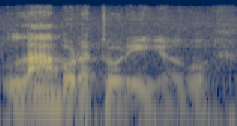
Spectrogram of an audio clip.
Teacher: every vowel gets its own syllable no exceptions so you know even though we have this eo here those are two separate syllables and therefore e gets the emphasis there now guys it's not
